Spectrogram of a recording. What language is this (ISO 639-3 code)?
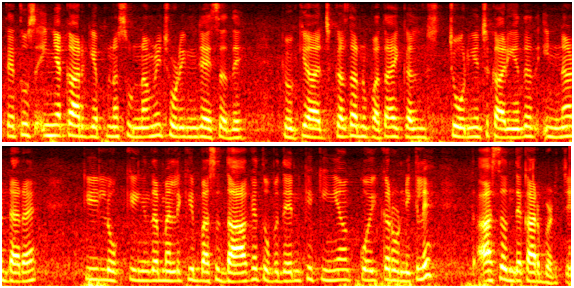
doi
